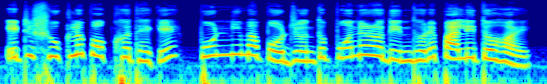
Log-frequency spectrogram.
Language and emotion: Bengali, neutral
